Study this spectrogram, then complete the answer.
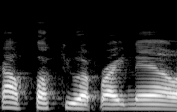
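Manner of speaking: put-on aggressive, hostile cursing voice. Retelling a stranger on a train confronting the speaker: imitating a man cursing aggressively. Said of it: "And he was just cursing".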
